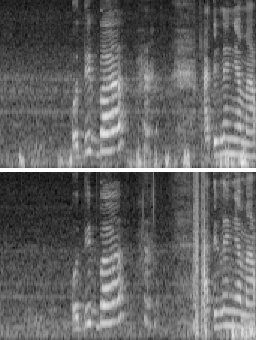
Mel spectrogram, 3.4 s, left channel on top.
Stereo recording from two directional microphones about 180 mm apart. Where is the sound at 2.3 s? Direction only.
20° left (ahead or behind).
